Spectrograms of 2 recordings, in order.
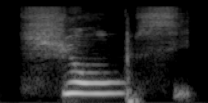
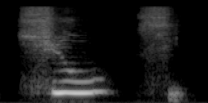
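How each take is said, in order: First: The first vowel is an 'oh'-like gliding sound. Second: The first vowel is a plain 'oo' sound. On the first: The speaker calls it right. "dia harusnya show si" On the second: The speaker calls it wrong. "mungkin kalian akan bacanya shu si. Salah"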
